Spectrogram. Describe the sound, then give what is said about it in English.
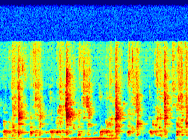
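A pet named Daisy laps water in a quick, steady rhythm of wet splashy slurps, with a low humming tone running underneath for the first half. “Daisy drinking her fucking water.”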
